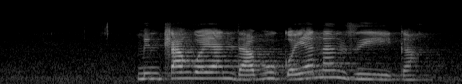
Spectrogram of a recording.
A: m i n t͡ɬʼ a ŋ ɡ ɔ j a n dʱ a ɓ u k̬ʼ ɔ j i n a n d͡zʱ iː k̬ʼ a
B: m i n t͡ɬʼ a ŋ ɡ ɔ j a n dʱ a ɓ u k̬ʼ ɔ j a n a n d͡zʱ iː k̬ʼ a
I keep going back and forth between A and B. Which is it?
B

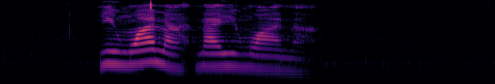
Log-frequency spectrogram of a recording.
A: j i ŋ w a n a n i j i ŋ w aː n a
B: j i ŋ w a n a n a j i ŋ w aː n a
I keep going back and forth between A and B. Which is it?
B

